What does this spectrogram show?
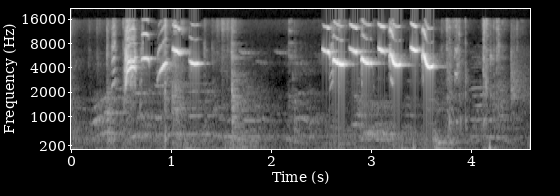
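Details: Caged great tit singing, bred in captivity: two bursts of thin, high, downslurred whistled notes, four to five quick notes each, separated by a short pause; soft rustling and faint low background sounds between phrases.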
